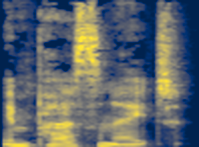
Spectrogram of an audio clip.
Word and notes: impersonate: British English

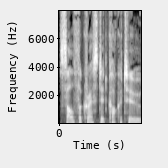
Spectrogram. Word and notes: sulphur-crested cockatoo: British English

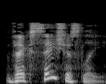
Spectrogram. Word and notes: vexatiously: British English

